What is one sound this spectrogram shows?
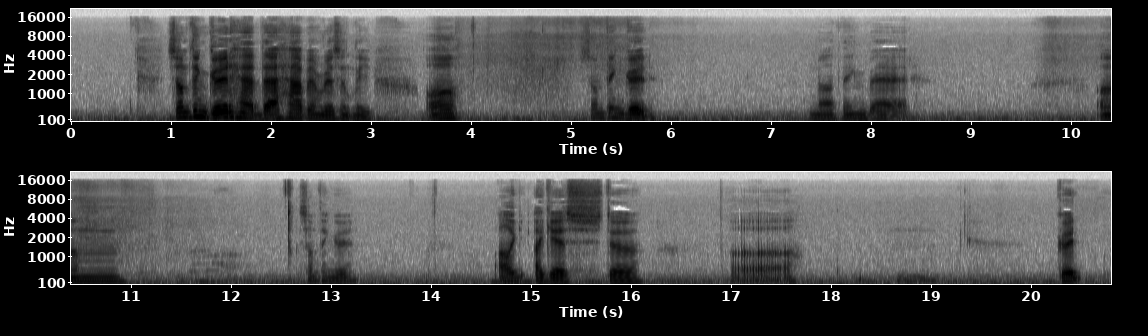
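A young man speaks casually and close to a microphone, in short bursts with pauses.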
